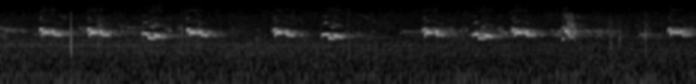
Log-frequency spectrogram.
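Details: {'text': 'American robin singing: clear, whistled caroling phrases, each short and slightly rising or falling, repeated about every half to one second in a loose steady series, over faint background hiss.'}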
